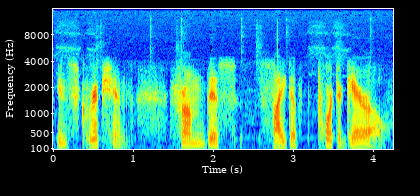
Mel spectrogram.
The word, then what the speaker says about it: Tortuguero: Tortuguero, yes.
